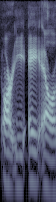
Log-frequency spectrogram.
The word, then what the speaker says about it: Real: I grew up, Lavaca County, or Real County, REAL. It looks like real, but it's Real. Some people pronounce it Real.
